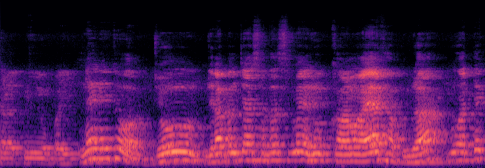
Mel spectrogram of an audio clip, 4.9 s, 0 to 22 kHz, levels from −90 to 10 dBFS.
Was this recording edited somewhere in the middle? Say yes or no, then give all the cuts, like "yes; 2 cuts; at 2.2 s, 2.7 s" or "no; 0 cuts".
no; 0 cuts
